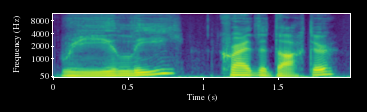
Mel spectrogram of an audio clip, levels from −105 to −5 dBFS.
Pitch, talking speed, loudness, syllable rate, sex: 120 Hz, 120 wpm, -16 LUFS, 3.8 syllables/s, male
